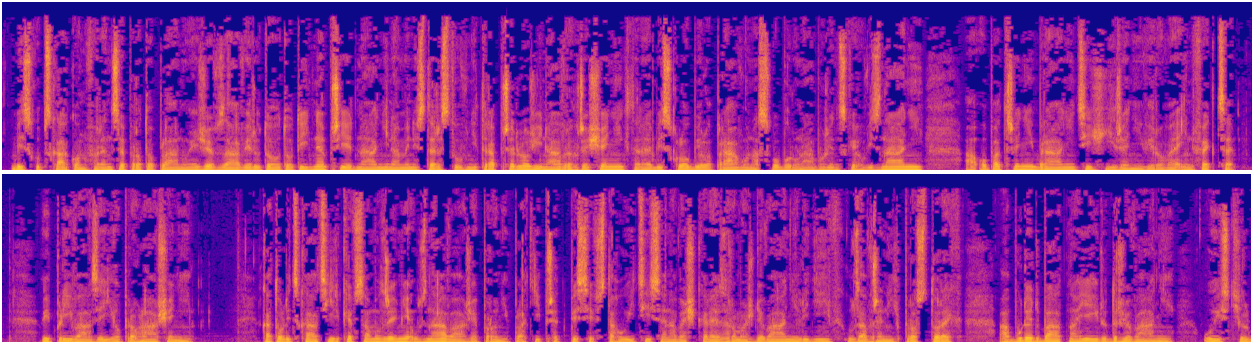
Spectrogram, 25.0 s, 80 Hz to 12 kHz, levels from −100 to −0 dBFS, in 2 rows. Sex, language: male, Czech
